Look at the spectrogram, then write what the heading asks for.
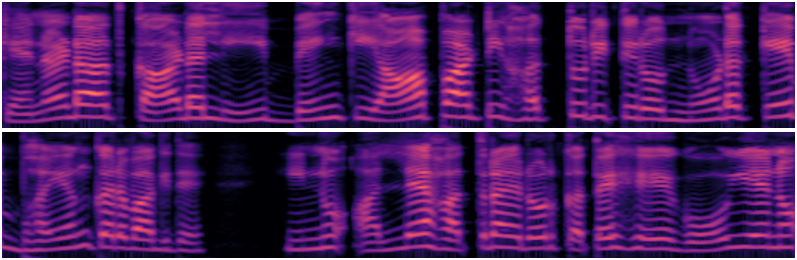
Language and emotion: Kannada, fearful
